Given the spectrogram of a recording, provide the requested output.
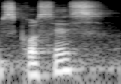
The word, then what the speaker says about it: Scorsese: How you pronounce the last name? Scorsese.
